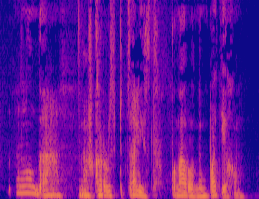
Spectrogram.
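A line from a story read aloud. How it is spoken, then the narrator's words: Sighing. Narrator (Russian): вздохнула я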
